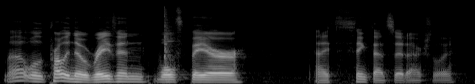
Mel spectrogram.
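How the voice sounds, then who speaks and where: Talking at a fairly slow pace, a man with an American accent keeps a medium pitch and ordinary pitch variation. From United States. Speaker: gaming stream host. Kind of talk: casual panel chat. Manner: halting, many fillers.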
